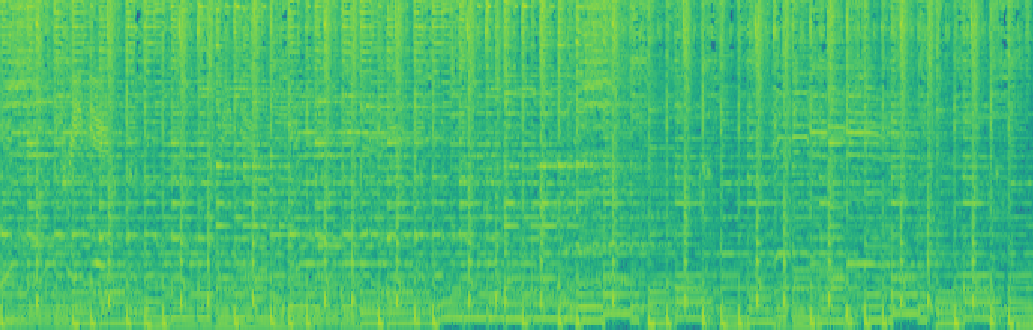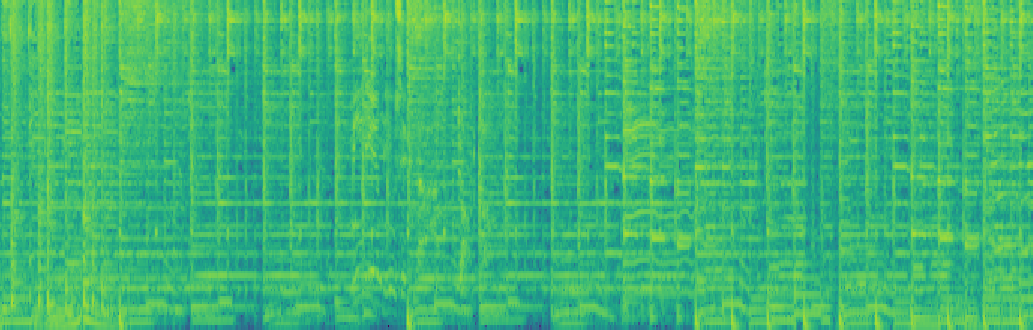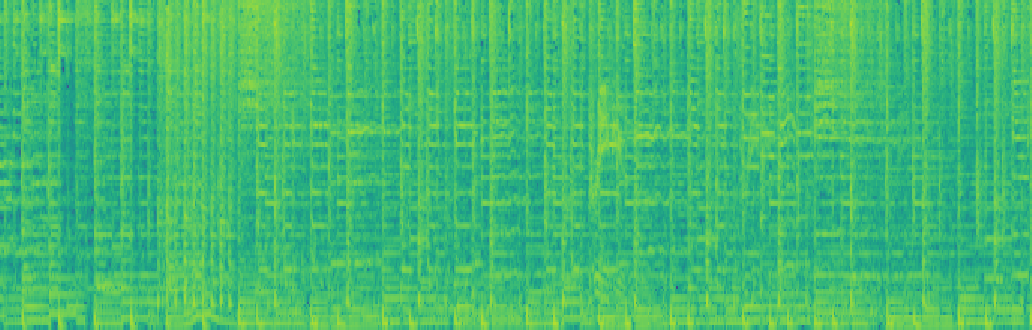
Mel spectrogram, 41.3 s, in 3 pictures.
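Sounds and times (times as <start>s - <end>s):
bright music loop: 0.0s - 41.2s.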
